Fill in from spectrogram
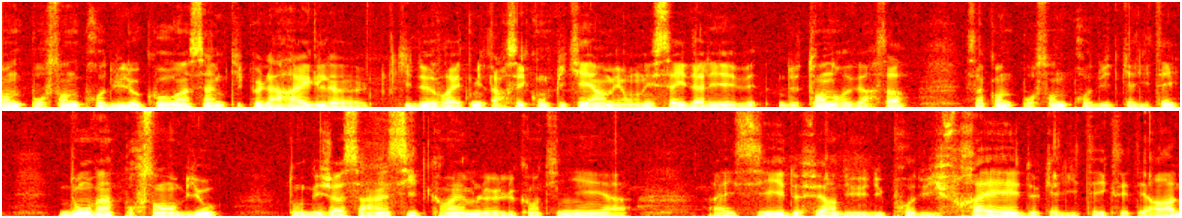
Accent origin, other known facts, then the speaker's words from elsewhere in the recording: Guérigny, Bourgogne-Franche-Comté, France; pour ensuite revenir dans ma région natale, donc à Guérigny, au Relais des Deux-Nièvres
